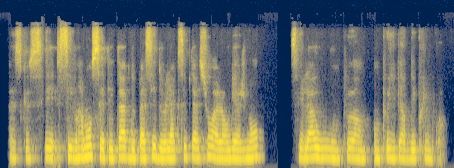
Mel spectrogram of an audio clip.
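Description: A woman speaks at a moderate pace and medium pitch, her tone dark and mellow and her intonation monotone and flat. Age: 40s. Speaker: life coach and mentor. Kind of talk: interview conversation. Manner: halting, many repetitions and fillers.

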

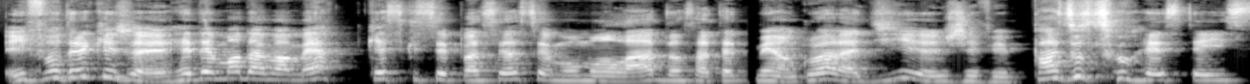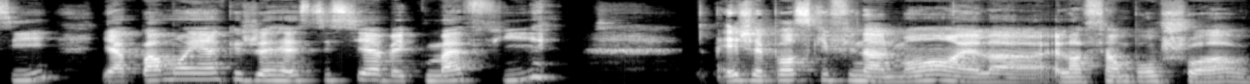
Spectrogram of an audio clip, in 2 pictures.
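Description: A woman talks with a Brazilian accent at a medium pitch. Her tone is bright and sharp, her pace fairly quick and her intonation lively. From Brazil, Recife. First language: Portuguese (speaking French). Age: 30s. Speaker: graphic designer. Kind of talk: interview testimony. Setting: remote interview.

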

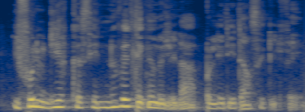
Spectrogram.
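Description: A man with a Senegalese accent speaks at a high pitch in a dark, mellow tone with lively intonation. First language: Wolof (speaking French). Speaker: software developer and podcaster. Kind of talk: interview. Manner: hesitant, many fillers.

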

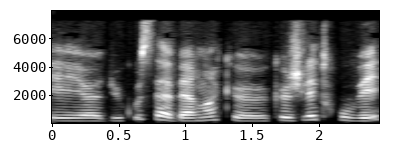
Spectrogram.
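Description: The woman's pace is moderate. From France, Lorraine near Metz. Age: 20s. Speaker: former civic service volunteer living abroad. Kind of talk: interview. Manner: halting, with repetitions and fillers.

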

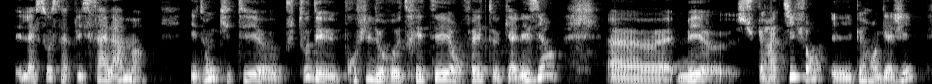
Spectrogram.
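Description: A woman's fairly low voice at a fairly slow pace, with very wide pitch swings and very even loudness. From France, Orléans. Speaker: humanitarian communications director and yoga teacher. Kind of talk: interview. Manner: halting, many fillers and repetitions.

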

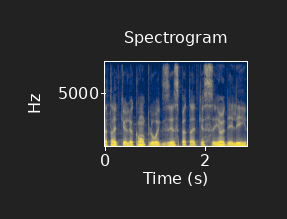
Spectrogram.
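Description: A man speaks in a Quebec accent with a dark, mellow tone and ordinary pitch variation. The sound is dry and close, with no echo. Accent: Québécois. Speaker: comic book artist. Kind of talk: casual interview. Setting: restaurant.

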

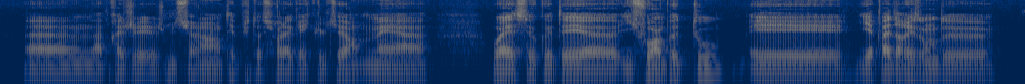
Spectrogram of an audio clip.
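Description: In a very clean recording with a silent background, a man with a very deep, low pitch talks at a moderate pace with fairly even intonation. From France, Paris. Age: 20s. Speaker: climate activist. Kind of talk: casual interview.

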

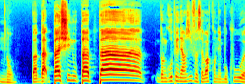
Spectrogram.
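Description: The man's intonation is lively. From Franche-Comté, France (Territoire de Belfort). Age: 20s. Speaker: radio host. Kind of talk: casual interview. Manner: smiling, upbeat.

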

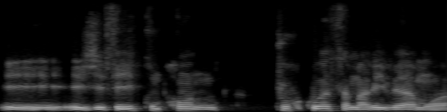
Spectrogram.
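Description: A man at a moderate pace and medium pitch, an ordinary speaking voice. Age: 20s. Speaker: professional footballer and naturopath. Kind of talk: interview.

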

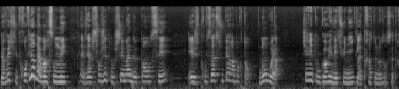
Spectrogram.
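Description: A woman with a fairly high pitch talks in an animated tone, her pitch varying in an ordinary way. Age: 20s. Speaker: podcaster. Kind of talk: casual monologue.

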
